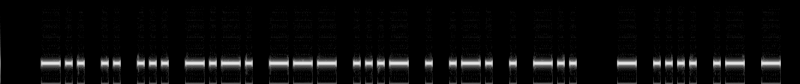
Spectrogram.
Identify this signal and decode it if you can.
Morse code, heard as a keyed tone, about 20 wpm, 1000 Hz. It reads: DISCOVERED THAT
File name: qotdfiles / 20wpm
